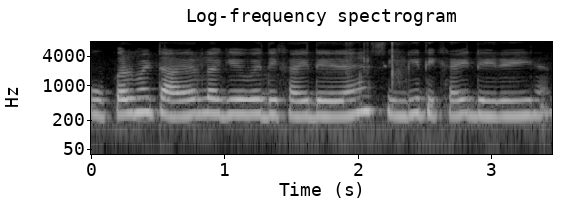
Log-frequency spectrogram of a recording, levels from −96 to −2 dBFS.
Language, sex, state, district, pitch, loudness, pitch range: Hindi, female, Bihar, Bhagalpur, 255 Hz, -35 LUFS, 245-265 Hz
